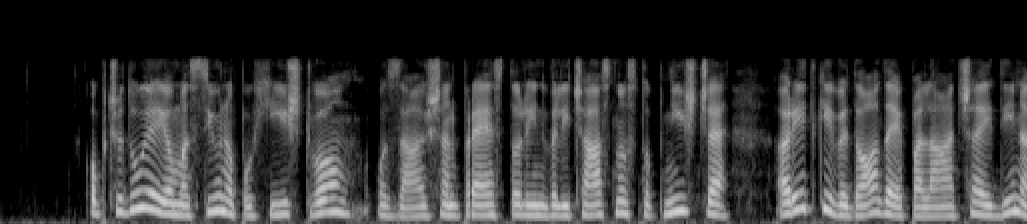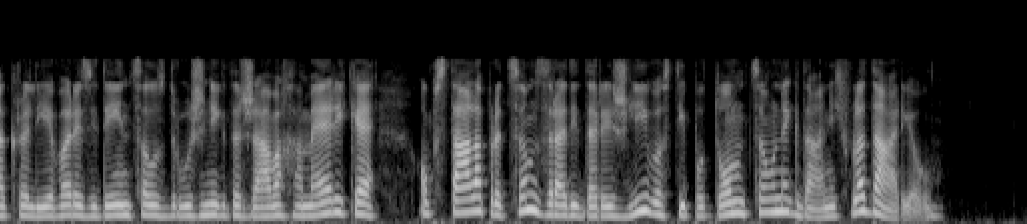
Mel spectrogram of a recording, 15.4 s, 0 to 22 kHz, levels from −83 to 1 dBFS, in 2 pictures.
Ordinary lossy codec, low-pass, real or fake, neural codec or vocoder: none; 7.2 kHz; fake; codec, 16 kHz, 4.8 kbps, FACodec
